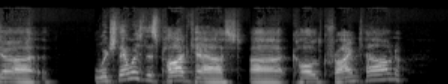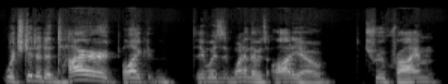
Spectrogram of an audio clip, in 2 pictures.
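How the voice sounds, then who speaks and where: A man hosting a podcast in casual chat, talking in a halting way with many pauses and restarts. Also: fairly high pitch. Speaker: podcast host.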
